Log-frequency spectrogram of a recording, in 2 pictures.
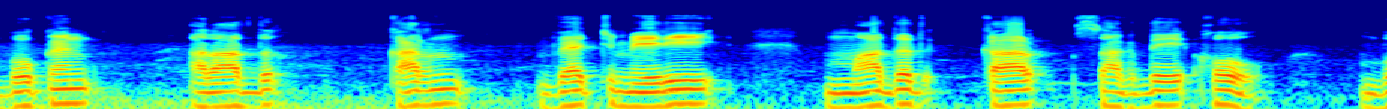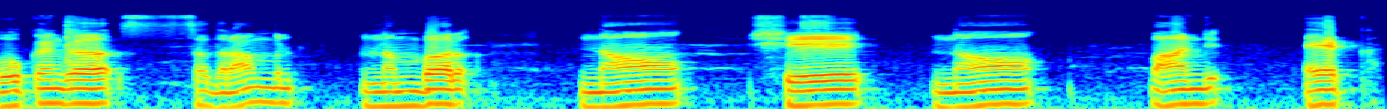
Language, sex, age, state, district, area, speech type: Punjabi, male, 45-60, Punjab, Moga, rural, read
